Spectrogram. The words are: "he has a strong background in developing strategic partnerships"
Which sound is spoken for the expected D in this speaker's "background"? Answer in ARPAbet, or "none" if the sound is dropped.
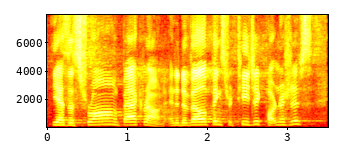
D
